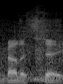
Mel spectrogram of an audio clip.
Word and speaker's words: ballista: our way through this ballista or ballast day as some might pronounce it cool got that side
